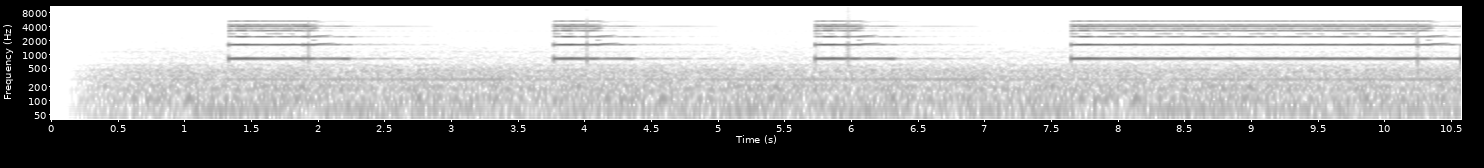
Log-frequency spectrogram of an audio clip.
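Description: Train whistle sounding three short toots and then one long toot on a single steady pitch, over a faint low rumble.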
